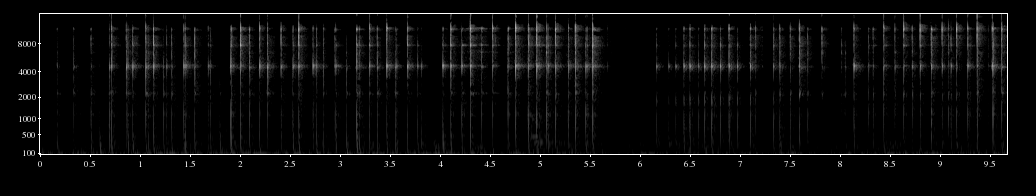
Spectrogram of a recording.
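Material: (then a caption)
Porcelain. A small, thin, solid white fluted porcelain saucer is held in hand while long nails tap and scratch its underside and top surface. The result is rapid, dense bursts of crisp, bright clicks with a high ringing tone and almost no low end, broken by brief pauses.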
